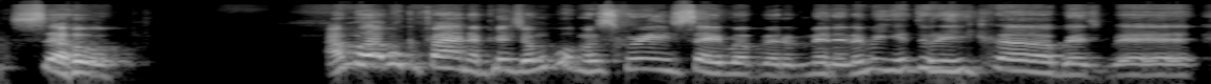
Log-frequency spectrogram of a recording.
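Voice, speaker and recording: A man co-hosting a casual live stream, reading out viewer comments and telling lively stories with quick asides. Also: high-pitched. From family from Arkansas and Chicago, lived in California. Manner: animated storyteller who drops into quick asides and reads comments in voices. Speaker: co-host of a live discussion stream.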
